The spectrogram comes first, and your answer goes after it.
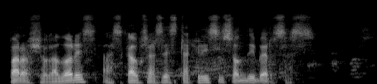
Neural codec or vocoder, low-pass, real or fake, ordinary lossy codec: none; 10.8 kHz; real; Opus, 32 kbps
